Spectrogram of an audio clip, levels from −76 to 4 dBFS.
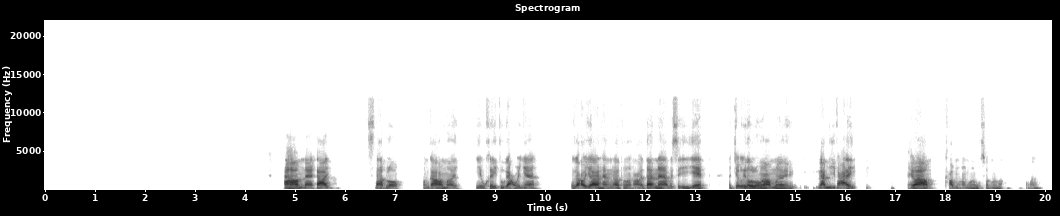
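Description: A speech recording carried over a call link, with the top end limited to around 12 kHz by the Opus codec. From 16.19 to 16.45 s the sound stalls, the last moment trailing off into roughly 180 ms of silence before resuming where it stopped, a call audio freeze likely caused by delayed packets emptying the jitter buffer. From 18.34 s to 20.07 s the speech runs hurried at about 110% speed with unchanged pitch, a jitter buffer speed-up trimming about a fifth of a second of pitch periods to reduce accumulated delay.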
